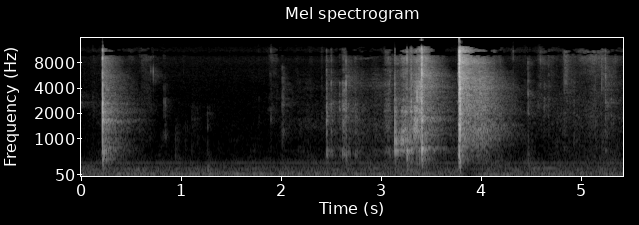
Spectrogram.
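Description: Hard plastic clicks and a sliding scrape as a 20V lithium-ion battery pack is pushed onto the base of a cordless impact wrench's handle, latching with a sharp click a little before four seconds in.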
